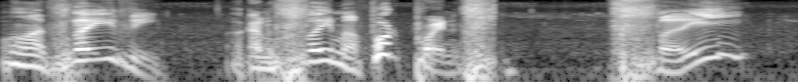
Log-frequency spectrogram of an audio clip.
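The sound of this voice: A cartoonish character voice speaks at a fairly slow pace with a fairly high pitch.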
